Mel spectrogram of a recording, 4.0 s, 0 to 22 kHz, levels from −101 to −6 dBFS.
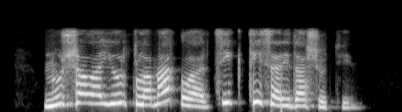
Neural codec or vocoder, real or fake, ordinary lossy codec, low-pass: none; real; Opus, 24 kbps; 7.2 kHz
